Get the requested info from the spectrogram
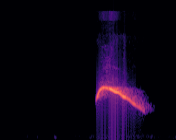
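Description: A single short whistle-like note about a second in, rising briefly and then gliding down in pitch.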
